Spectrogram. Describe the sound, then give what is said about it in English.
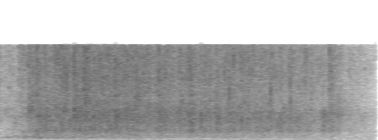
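An audience of students, parents and guests applauds steadily for about five seconds, a dense wash of many hands clapping at once, swelling quickly and then holding at a fairly even level before easing slightly at the end. “You may clap.”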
